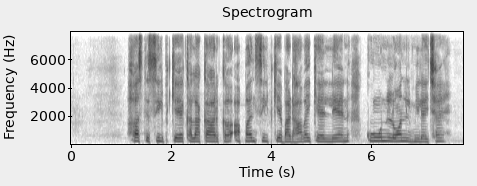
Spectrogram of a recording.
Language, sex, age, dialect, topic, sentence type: Maithili, female, 18-24, Angika, banking, question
